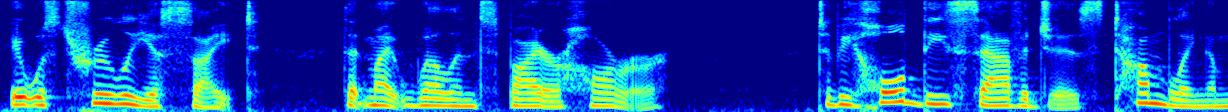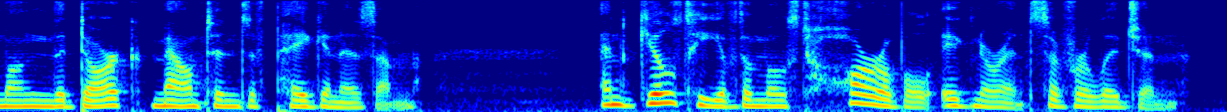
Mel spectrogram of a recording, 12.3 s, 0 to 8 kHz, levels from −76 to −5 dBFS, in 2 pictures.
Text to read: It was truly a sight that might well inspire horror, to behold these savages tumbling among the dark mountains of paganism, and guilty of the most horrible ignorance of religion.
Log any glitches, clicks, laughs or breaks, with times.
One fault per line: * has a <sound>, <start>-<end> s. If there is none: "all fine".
all fine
